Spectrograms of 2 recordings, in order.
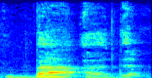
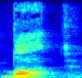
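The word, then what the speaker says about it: بعد: This is ba'ad. In English we say what? B-A and a space here, ba'ad. It's not really bad.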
